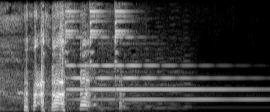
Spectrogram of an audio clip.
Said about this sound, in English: Now ring that bell.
